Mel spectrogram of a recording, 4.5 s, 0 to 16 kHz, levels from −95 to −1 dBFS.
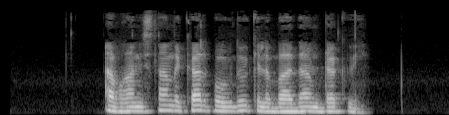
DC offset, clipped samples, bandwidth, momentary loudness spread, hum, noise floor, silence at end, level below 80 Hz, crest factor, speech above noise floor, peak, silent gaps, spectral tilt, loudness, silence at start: under 0.1%; under 0.1%; 11 kHz; 7 LU; none; -75 dBFS; 0.85 s; -66 dBFS; 18 dB; 51 dB; -8 dBFS; none; -7 dB/octave; -25 LUFS; 1.05 s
